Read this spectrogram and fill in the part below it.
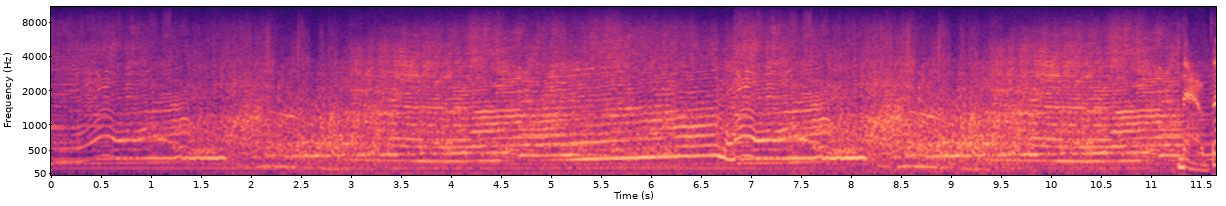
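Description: Sidecar outfits racing at Anderstorp, a Swiss crew among them, their engines screaming loud and continuous with rising and falling pitch as they pass close, several machines overlapping with squealing, revving tones throughout.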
